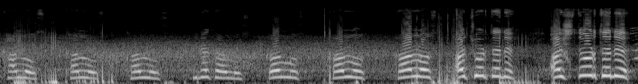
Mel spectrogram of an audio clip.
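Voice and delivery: loud, building yells at the screen; frustrated yelling. Real, not acted. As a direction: shout each name harder. Repeated frustrated yelling at game.

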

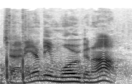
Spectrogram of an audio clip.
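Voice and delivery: ordinary talk, nothing marked

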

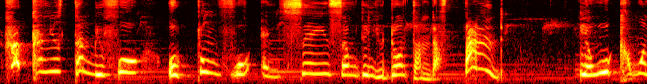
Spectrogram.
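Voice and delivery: high, ringing pulpit protest; impassioned preaching. Real, not acted. Preaches with rising force.

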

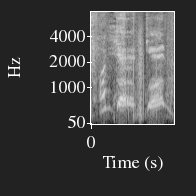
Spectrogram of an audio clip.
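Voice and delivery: high, loud frustrated yelp; gamer's high exasperated yelp; exasperated cry. Real, not acted. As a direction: yelp at dying again. Dying in game.

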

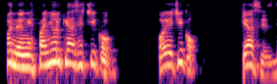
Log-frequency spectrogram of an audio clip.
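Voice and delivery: high-pitched mock voice of a fussy corrector. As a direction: squeak it out like a know-it-all nitpicker. Mocking a pedantic corrector.

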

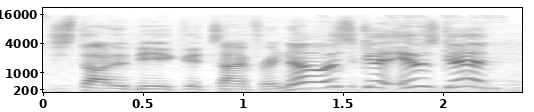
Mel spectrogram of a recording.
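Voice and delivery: a lightly voiced bashful buddy; high companion voice. Voicing companion Pard dialogue.

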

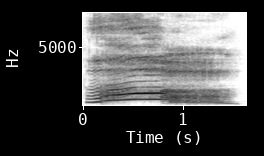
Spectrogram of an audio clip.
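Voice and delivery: high, loud wailing oh; anguished cry. Acted. Gerald despairs after long wait, high loud wail.

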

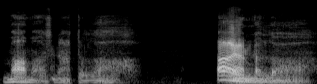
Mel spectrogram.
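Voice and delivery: low, grizzled lawman growl; gruff Judge Dredd impression. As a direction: growl it like a helmeted hard-boiled judge. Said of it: "he's just grizzled and he's just like".

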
